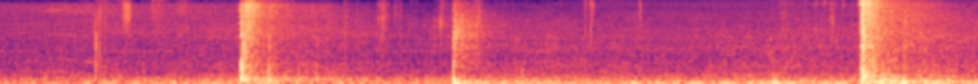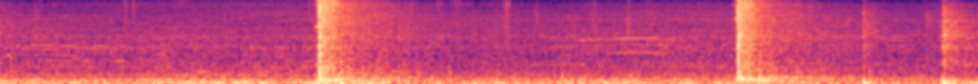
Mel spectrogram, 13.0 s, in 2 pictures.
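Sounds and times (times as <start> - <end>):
steady low rumble: 0.0 - 13.0
firework shells booming: 1.5 - 4.2, 5.1 - 6.7, 8.6 - 9.6, 11.3 - 13.0.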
